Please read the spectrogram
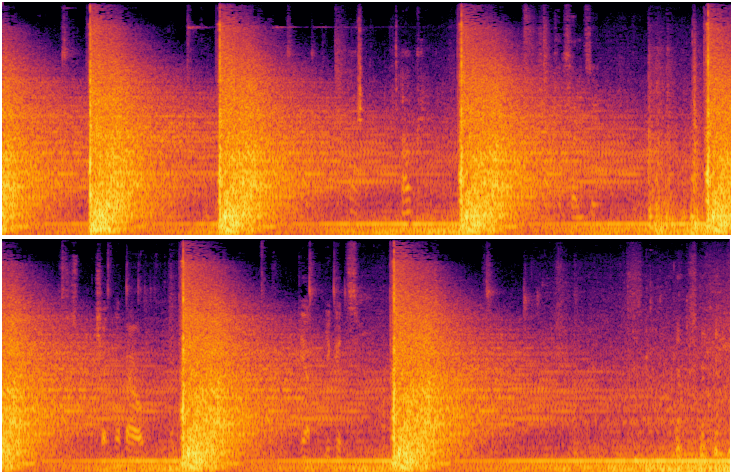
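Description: Six pistol shots fired one at a time about two seconds apart, each followed by a long ringing echo off the walls of an indoor firing range. A steady low hum runs underneath.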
